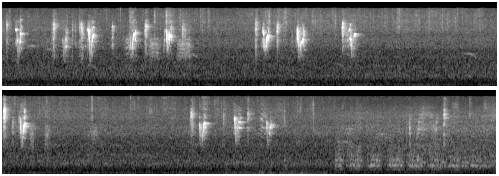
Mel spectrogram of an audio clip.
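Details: Several young Green-backed Camaropteras learning to vocalise, hidden in thick bush on a river bank: short high chirps and ticks in loose clusters, spaced irregularly across the recording, with a brief low hum near the end.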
